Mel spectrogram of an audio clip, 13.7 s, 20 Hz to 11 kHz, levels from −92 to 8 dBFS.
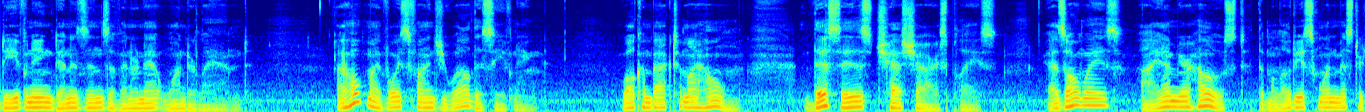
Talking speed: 150 wpm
